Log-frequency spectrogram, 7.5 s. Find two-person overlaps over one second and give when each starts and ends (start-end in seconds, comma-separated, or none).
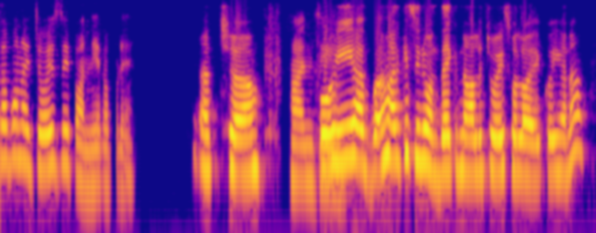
none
